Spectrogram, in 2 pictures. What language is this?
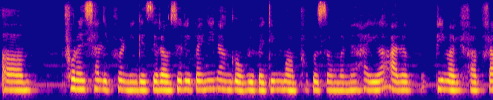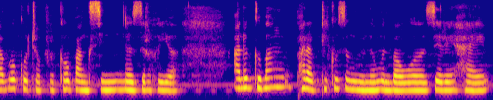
Bodo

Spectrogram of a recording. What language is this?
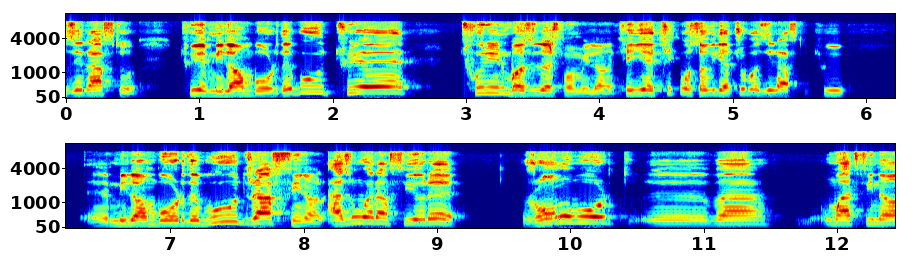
Persian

